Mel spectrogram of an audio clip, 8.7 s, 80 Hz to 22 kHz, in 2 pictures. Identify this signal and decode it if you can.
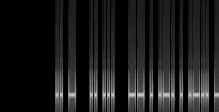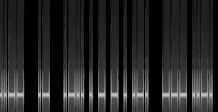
Morse code, heard as a keyed tone, about 28 wpm, 700 Hz. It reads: IT IS MERELY A LETTER OF
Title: Sentences from Top 1400 Words 28wpm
